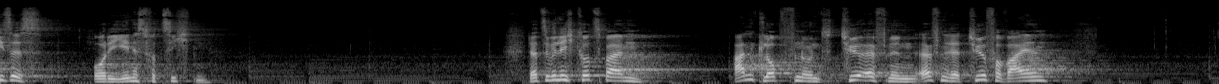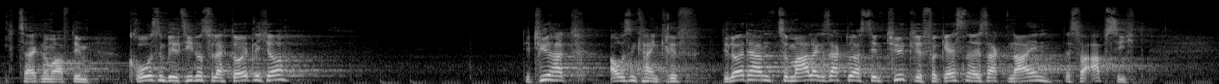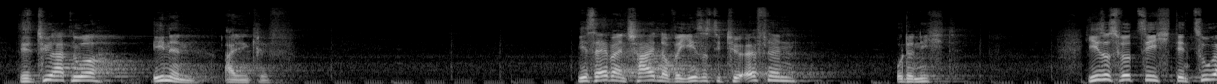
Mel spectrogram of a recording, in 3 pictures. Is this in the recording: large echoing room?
yes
